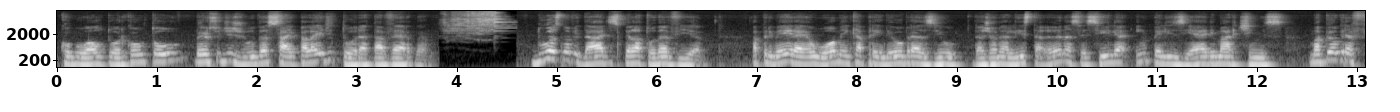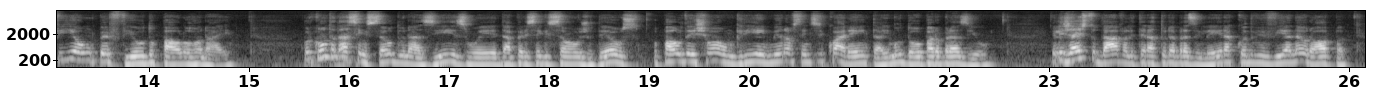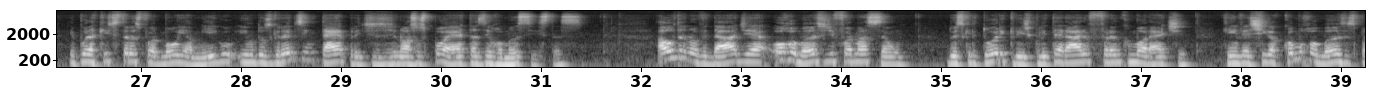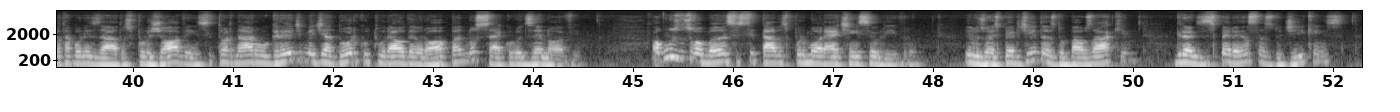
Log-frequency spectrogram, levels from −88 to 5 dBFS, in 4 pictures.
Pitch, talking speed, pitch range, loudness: 140 Hz, 160 wpm, 125-165 Hz, -18 LUFS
